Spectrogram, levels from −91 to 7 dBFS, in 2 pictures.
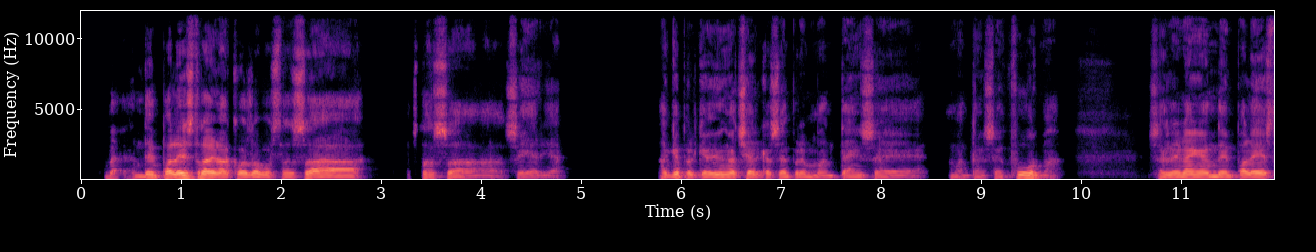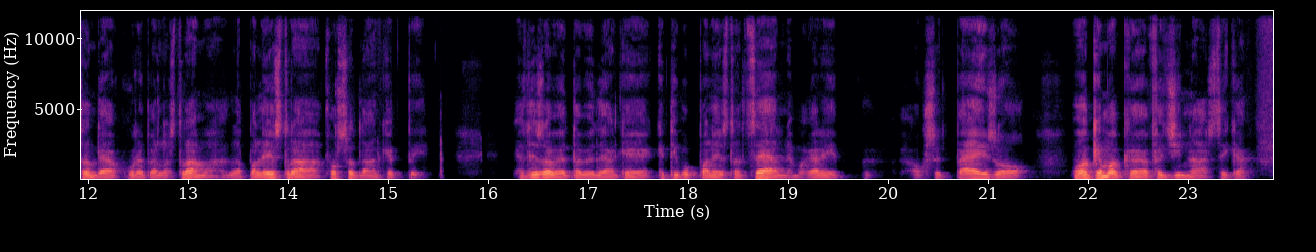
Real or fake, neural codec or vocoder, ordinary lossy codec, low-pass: real; none; none; none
